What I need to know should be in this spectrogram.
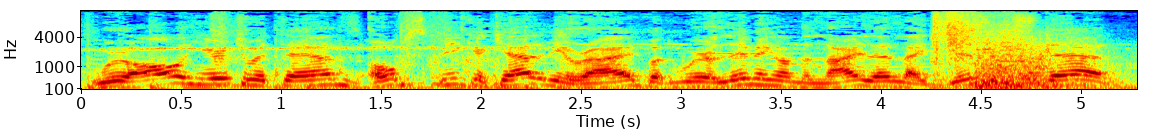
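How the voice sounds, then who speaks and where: A man's voice: high voice, normal speed, music in the background, natural voice. A man voicing a worried, earnestly reasoning student photographer from a video game.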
